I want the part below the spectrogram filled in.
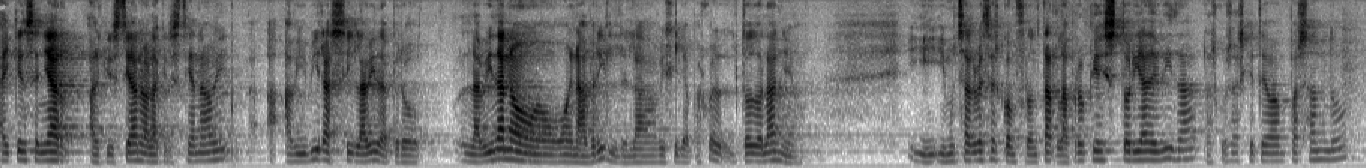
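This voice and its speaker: With audible room echo, a man uses a bright, sharp tone at a fairly high pitch and a moderate pace. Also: fairly even intonation. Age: middle-aged. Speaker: priest and lecturer. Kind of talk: lecture. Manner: halting, with many repetitions and fillers.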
